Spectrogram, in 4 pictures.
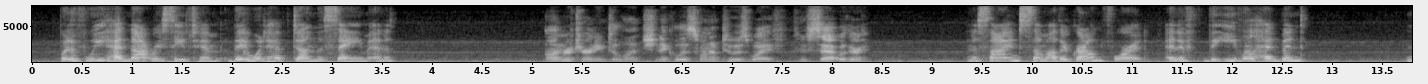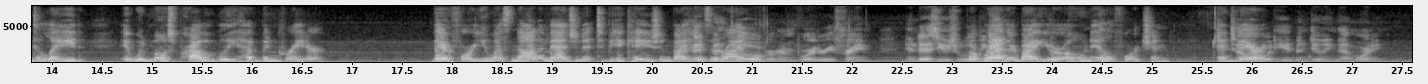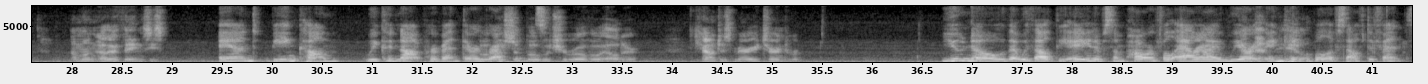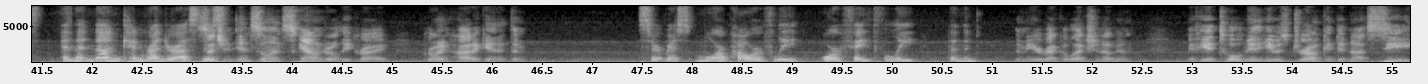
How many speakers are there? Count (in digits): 2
